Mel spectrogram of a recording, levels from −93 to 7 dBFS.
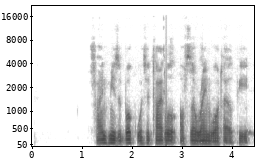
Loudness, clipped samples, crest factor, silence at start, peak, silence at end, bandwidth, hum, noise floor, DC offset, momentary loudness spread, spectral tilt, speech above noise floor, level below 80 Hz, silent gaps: -25 LUFS; under 0.1%; 18 dB; 1.15 s; -8 dBFS; 0.1 s; 12.5 kHz; none; -89 dBFS; under 0.1%; 7 LU; -7.5 dB/octave; 65 dB; -50 dBFS; none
